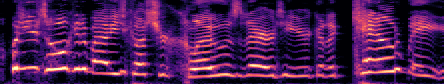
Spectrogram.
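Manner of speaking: high, loud whiny protest; high whiny complaint. Acted. Senthet whines at his captor in a high voice. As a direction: squeal at him in disbelief.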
